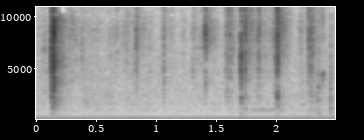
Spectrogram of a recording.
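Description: A few faint clicks and light paper sounds of fingertips picking foam adhesive dimensionals off their backing strip, over a steady low hum.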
